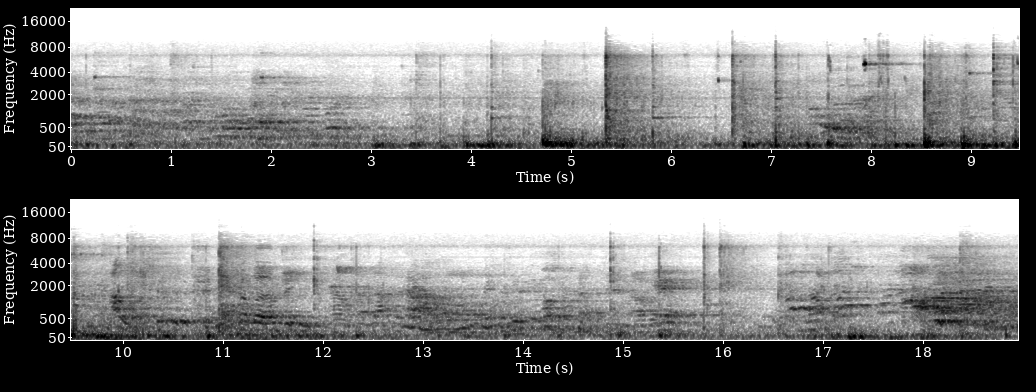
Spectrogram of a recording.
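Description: Shuttlecocks are struck with rackets, echoing in a large hall.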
